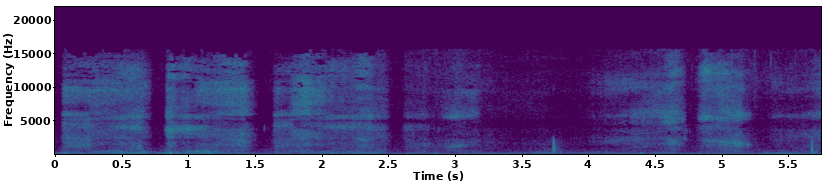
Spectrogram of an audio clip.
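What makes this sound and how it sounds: Two small, solid, light wooden blocks are held together and rubbed and scratched against each other with fingers close to the microphone. The result is a soft, dry, bright scraping hiss that rises and falls in strokes, with a couple of brief sharp clicks.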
